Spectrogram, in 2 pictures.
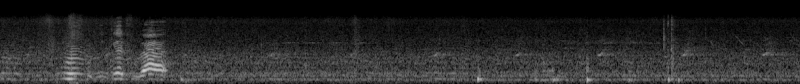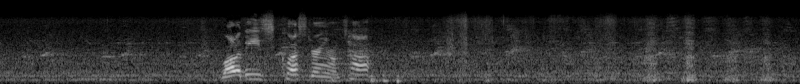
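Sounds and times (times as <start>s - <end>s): honeybees buzzing: 0.0s - 16.0s
wooden hive frames knocking: 4.7s - 6.9s, 11.4s - 15.8s.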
